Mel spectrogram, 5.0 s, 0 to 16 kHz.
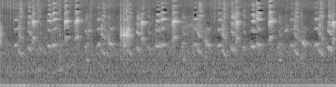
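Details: Several pet society finches give short, high chirps that come rapidly and irregularly, over a steady low hum; recorded 18 April 2020.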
